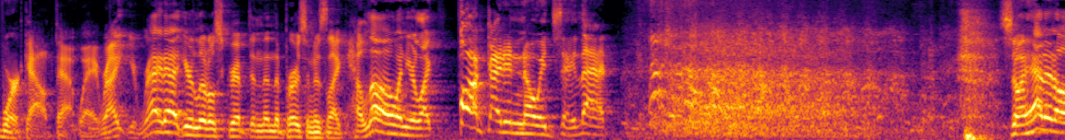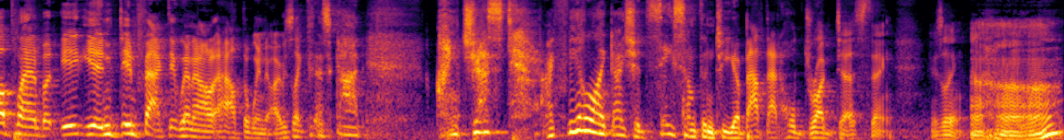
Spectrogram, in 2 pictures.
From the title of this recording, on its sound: Live From Seattle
